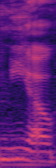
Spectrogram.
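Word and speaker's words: Nioh: You guys told me I pronounced it wrong. It's Neo, right? And Nio speech, she pronounces it Nio as a joke, and I called it Nio originally, but then you guys corrected me and it's actually Neo.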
